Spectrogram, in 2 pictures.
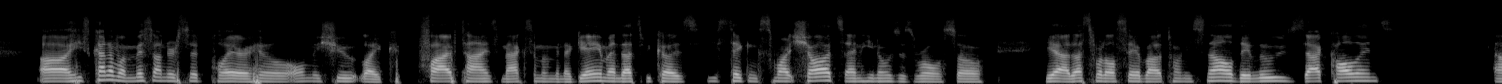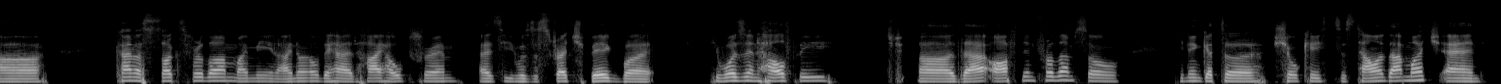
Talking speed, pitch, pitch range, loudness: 170 wpm, 145 Hz, 135-160 Hz, -26 LUFS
